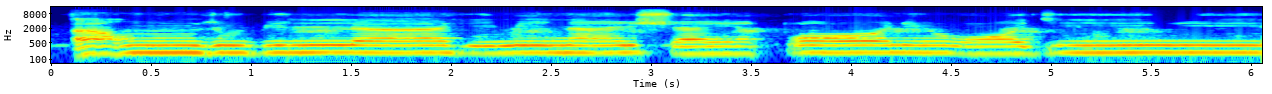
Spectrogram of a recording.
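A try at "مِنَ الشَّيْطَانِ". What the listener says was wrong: Kalau minash tu kan dia masuk cepat sikit boleh tak? Dia kalau minasyai, jangan minasyai. Dia jangan terheret. Masuk sebab dia sabdu kan? Minasyai.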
